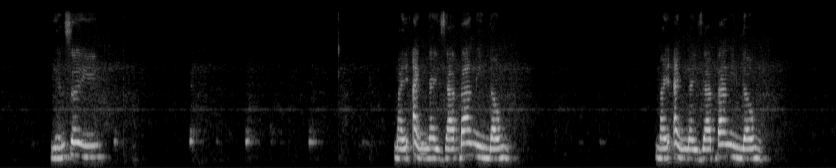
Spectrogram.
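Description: A young woman speaks clearly and slowly over a microphone.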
